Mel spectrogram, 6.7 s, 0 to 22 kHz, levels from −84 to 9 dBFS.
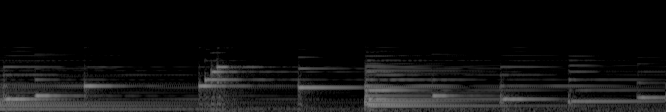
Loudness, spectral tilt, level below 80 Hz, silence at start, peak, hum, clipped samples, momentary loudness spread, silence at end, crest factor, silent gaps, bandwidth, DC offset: -44 LUFS; -6 dB/octave; -68 dBFS; 0 s; -26 dBFS; none; under 0.1%; 16 LU; 0 s; 18 dB; none; 6.2 kHz; under 0.1%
